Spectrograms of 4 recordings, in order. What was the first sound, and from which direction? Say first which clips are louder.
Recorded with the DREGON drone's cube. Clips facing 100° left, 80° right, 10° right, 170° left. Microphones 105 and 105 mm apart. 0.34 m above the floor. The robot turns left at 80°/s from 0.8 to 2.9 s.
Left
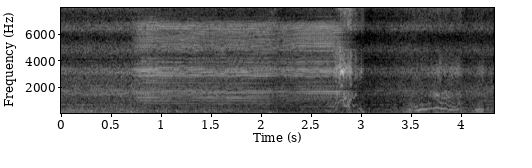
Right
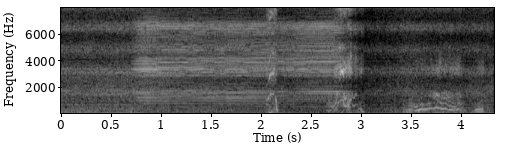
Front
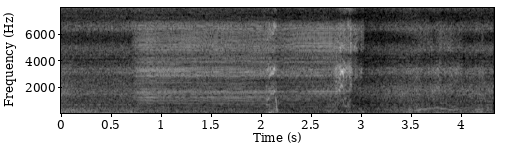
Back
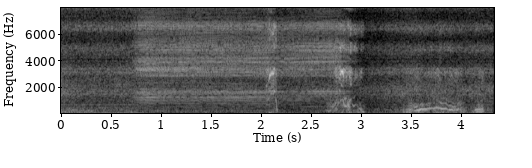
A zipper: right 5 dB, even; 80° right.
